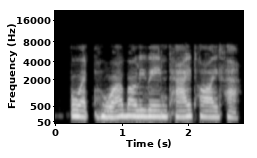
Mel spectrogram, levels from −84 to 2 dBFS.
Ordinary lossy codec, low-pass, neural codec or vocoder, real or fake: none; 7.2 kHz; codec, 16 kHz, 16 kbps, FreqCodec, larger model; fake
